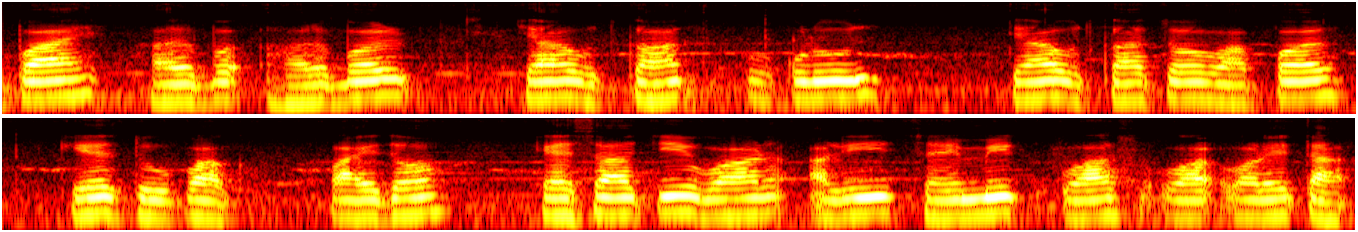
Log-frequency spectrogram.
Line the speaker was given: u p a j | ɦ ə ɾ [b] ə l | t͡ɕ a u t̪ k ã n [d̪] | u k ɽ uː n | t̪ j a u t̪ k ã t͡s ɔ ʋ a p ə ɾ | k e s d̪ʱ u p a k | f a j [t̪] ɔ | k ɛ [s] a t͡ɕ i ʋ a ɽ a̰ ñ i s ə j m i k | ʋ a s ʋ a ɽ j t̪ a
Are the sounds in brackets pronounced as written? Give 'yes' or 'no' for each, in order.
yes, no, no, yes

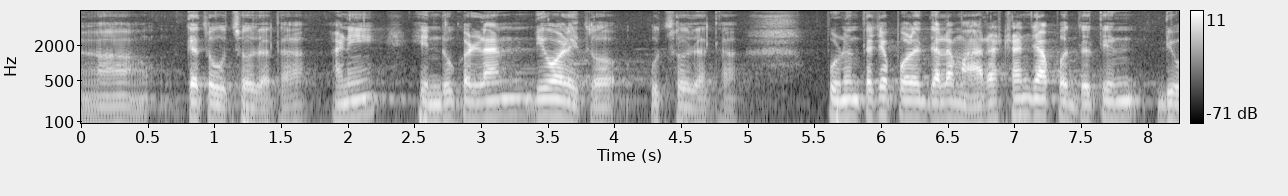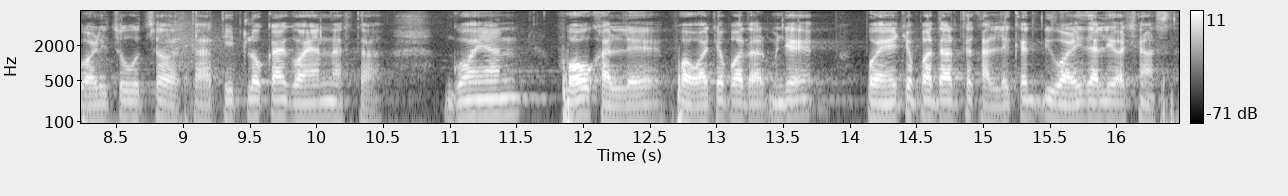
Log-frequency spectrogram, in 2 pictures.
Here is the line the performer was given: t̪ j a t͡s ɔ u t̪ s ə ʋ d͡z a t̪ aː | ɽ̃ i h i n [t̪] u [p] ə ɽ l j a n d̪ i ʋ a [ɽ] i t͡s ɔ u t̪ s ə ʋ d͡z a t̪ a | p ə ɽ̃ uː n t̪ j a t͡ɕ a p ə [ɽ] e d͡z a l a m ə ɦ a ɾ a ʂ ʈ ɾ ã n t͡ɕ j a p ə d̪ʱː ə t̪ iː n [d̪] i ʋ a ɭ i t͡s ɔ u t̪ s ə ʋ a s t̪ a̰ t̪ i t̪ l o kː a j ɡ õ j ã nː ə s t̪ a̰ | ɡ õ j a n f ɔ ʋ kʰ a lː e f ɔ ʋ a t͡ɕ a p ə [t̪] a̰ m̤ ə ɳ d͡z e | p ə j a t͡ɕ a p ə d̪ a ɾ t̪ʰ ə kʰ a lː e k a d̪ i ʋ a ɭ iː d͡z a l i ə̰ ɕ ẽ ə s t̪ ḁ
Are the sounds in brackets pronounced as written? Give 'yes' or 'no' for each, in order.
no, no, no, no, yes, no

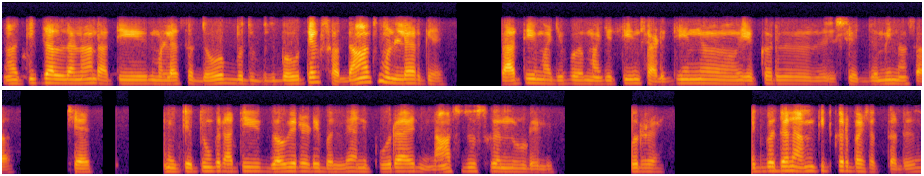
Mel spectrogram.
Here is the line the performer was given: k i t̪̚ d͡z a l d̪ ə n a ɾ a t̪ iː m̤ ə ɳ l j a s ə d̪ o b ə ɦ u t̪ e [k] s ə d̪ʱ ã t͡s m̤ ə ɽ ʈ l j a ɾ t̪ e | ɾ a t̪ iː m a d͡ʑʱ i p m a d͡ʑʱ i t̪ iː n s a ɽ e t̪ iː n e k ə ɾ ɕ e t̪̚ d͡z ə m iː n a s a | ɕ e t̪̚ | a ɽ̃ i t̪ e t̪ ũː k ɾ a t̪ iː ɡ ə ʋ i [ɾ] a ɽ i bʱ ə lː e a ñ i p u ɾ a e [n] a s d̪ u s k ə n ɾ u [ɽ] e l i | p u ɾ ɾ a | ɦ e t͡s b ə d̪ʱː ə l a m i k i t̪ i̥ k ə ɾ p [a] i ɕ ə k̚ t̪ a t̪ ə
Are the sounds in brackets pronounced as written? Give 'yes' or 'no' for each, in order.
yes, yes, yes, yes, yes

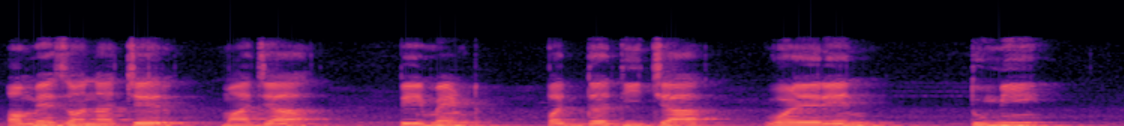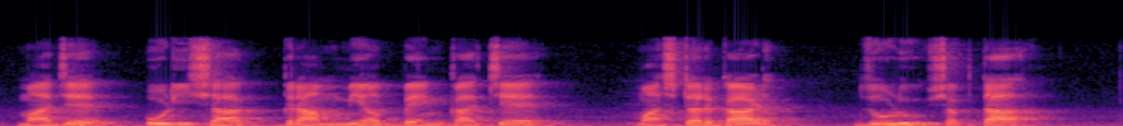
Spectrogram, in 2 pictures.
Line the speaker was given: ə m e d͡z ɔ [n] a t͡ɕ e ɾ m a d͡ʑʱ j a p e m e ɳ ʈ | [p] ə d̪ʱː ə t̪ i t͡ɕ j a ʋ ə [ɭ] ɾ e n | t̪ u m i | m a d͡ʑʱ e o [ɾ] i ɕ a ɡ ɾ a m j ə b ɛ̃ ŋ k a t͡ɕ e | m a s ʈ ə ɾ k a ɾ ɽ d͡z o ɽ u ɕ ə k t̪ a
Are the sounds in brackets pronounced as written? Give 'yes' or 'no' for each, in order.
yes, yes, yes, no

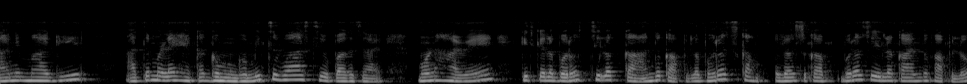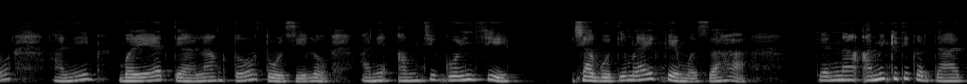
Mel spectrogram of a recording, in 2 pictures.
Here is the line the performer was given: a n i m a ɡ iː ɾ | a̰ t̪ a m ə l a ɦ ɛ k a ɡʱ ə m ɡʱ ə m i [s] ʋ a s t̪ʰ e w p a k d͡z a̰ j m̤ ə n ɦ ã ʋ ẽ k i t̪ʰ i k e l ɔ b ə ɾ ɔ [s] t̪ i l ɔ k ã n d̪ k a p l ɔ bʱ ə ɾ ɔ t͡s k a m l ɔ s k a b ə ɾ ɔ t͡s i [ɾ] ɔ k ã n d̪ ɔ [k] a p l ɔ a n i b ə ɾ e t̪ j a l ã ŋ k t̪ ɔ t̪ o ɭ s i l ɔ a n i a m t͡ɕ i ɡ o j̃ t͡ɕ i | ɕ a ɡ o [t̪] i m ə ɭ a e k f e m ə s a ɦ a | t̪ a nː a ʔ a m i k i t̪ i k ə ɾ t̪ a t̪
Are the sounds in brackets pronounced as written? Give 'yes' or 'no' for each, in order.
no, no, no, yes, yes

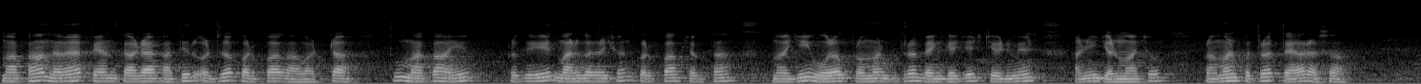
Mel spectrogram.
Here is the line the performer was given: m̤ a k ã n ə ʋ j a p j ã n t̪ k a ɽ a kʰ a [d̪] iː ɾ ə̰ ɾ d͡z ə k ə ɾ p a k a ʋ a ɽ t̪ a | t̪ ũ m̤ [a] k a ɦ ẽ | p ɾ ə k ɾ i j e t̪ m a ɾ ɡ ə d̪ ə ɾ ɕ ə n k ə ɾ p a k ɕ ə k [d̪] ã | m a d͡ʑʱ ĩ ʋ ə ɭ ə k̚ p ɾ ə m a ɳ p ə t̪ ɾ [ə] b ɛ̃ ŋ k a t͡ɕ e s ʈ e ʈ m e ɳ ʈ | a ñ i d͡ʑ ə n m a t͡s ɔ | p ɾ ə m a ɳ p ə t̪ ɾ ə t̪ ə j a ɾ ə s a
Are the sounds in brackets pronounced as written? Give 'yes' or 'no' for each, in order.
no, yes, no, yes

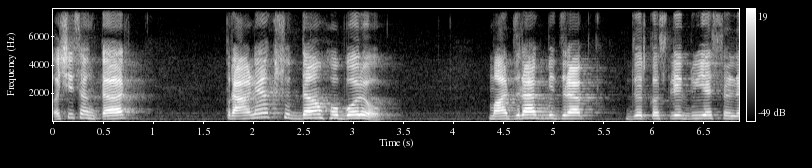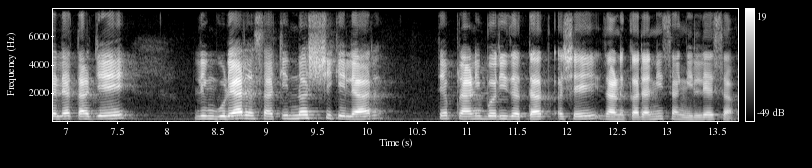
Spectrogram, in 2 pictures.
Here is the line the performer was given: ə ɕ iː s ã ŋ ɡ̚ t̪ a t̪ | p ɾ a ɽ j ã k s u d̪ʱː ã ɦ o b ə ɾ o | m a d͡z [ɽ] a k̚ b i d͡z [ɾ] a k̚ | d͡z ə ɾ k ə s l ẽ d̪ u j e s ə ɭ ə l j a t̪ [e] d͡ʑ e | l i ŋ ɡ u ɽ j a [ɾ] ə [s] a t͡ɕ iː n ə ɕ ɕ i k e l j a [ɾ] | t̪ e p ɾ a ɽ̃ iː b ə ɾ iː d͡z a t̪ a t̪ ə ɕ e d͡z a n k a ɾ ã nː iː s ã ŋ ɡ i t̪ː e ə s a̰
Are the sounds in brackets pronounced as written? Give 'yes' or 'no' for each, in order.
no, yes, no, yes, yes, yes

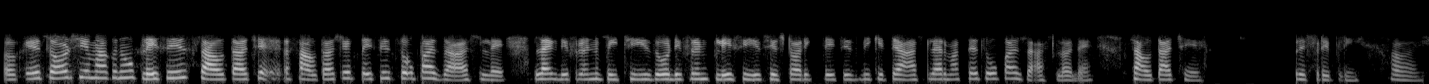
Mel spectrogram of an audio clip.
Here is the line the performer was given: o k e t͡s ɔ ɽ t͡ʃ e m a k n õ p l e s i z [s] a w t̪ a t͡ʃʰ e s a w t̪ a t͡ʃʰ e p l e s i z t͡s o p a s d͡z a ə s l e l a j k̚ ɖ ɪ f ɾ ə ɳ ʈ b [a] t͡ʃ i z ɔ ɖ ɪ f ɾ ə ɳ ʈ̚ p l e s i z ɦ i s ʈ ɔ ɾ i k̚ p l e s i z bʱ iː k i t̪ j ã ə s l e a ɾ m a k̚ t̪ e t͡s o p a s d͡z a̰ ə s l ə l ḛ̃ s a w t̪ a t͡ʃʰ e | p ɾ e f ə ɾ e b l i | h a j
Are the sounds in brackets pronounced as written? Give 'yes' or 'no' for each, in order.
yes, no

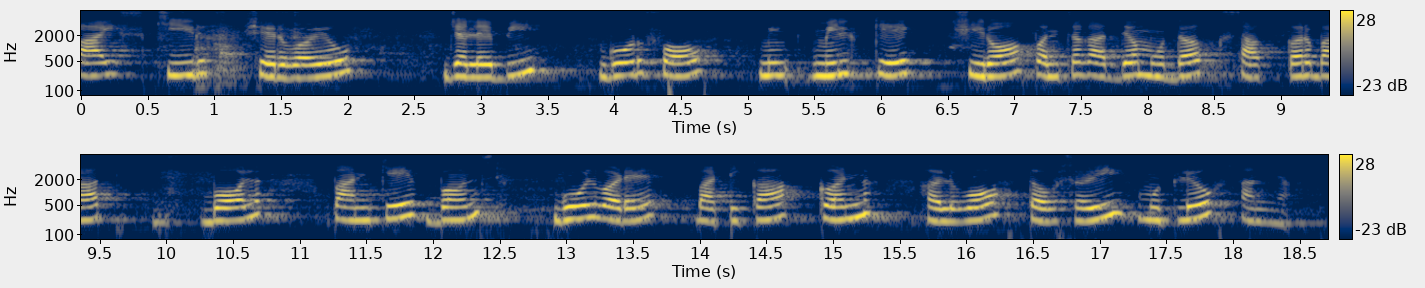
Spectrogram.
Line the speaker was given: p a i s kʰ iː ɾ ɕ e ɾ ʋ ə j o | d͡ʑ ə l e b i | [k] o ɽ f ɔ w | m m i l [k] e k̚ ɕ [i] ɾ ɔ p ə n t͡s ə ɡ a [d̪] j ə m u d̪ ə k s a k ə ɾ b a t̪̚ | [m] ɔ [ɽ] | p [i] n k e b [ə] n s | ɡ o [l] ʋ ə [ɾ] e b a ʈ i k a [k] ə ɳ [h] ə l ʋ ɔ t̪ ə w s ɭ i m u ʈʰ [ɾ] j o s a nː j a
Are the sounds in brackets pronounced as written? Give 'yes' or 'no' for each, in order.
no, yes, yes, yes, no, no, no, yes, yes, no, yes, yes, no

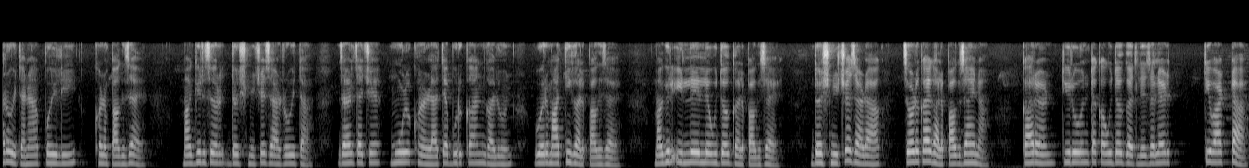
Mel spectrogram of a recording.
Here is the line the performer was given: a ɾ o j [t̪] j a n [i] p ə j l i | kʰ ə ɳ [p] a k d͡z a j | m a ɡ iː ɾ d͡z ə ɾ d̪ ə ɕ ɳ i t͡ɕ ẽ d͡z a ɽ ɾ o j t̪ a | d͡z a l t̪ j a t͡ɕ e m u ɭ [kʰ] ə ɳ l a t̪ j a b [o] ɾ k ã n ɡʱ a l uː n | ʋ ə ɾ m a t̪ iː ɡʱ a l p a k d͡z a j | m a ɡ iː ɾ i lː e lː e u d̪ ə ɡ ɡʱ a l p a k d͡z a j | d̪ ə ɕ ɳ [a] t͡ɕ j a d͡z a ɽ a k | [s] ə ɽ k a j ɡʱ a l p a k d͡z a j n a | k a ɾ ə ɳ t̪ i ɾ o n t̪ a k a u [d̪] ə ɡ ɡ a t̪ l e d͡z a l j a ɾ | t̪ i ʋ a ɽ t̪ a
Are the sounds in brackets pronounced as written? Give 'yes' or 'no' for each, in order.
yes, no, yes, yes, no, no, no, yes

